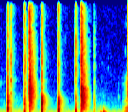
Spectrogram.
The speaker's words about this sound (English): What is this? Slow clap? Slow poke? Slow clap. Yeah, slow clap. Sounds like somebody getting slapped in the face.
